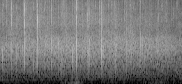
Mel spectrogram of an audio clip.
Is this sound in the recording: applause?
yes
